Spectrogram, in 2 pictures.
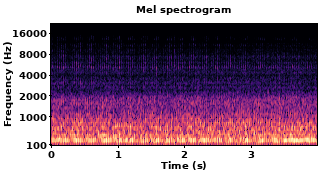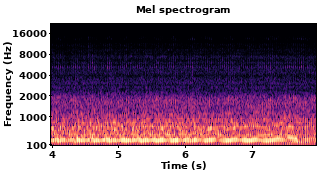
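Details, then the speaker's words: Briggs & Stratton Classic push-mower engine on a Hyper Tough deck, known to vibrate: runs steadily with a few uneven thumps, slightly rough; the owner thinks it is set a bit high on throttle and vibrating, so he plans to back it off. "it's vibrating some I would say I think you got it running just a little bit on the hot side"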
